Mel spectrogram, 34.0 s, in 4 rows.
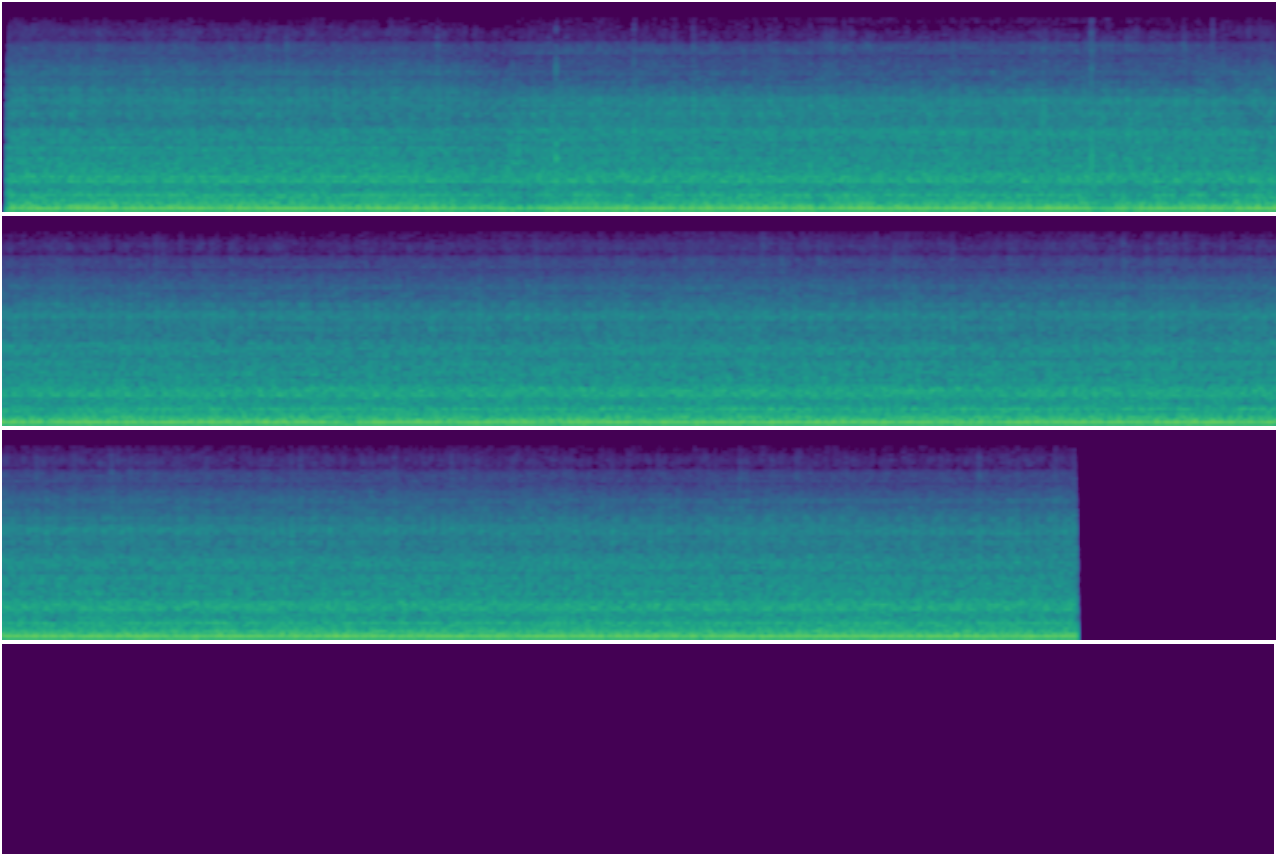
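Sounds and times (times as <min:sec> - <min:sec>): engine idling hum: 0:00.0 - 0:24.2.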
